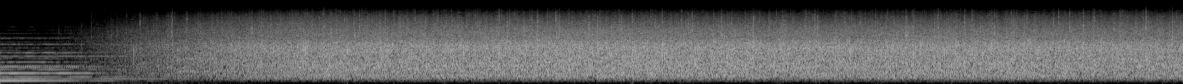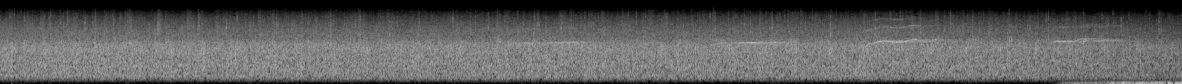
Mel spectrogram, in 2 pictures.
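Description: A large crowd applauds loudly in a vast echoing hall.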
